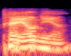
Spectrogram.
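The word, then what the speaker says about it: Paonia: Colorado is am I saying it right yep ponia ponia and uh a beautiful place out there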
